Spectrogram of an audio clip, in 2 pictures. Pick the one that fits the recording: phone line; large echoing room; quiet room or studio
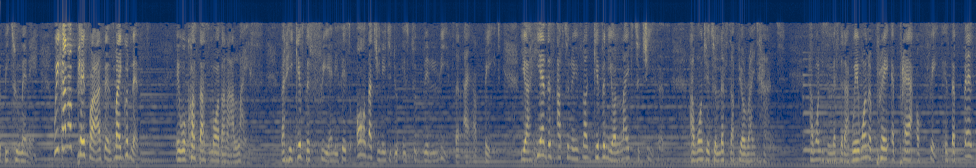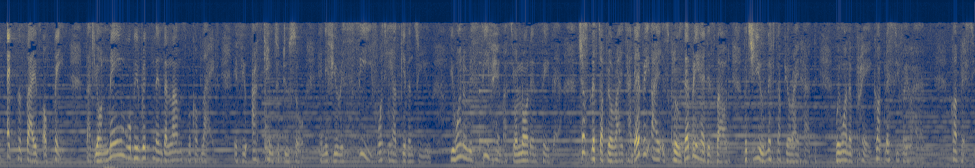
large echoing room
